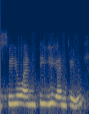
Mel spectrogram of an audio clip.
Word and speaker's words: content: Many of you must, I have observed that many of you pronounce this word CONTENT as content, but the actual pronunciation of this word is content.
